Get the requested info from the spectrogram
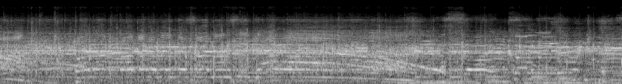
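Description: A song with a sung melody playing over loudspeakers, with crowd noise and applause from the guests.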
